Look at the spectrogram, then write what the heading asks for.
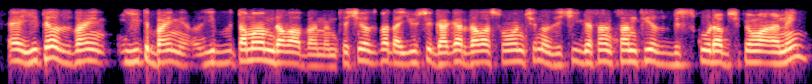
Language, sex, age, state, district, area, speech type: Kashmiri, male, 18-30, Jammu and Kashmir, Bandipora, rural, conversation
